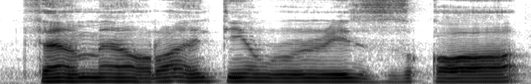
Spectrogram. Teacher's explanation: Ra with the shadda here means you're joining the bottom kasratain straight into the ra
